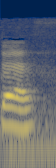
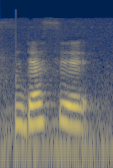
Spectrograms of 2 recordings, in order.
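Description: First: The final u vowel is dropped, said fast. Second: The final u vowel is clearly pronounced.

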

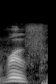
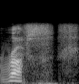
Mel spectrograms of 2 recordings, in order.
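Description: First: The word is said as 'roof'. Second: The word is said as 'ruff'. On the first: The speaker calls it right. "It's R-O-O-F" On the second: The speaker calls it wrong. "you both say ruffs instead of roof"

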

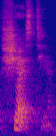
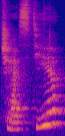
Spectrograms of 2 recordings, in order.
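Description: First: The word is said with its normal spoken pronunciation. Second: The word is sounded out the way it is spelled. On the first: "and we pronounce счастье" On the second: "We spell счастье"

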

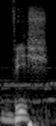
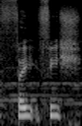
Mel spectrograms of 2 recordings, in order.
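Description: First: The name begins with a v sound. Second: The name begins with an f sound. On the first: "But it's Vish, I believe" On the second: "Or fish, depending on how you want to pronounce that"

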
